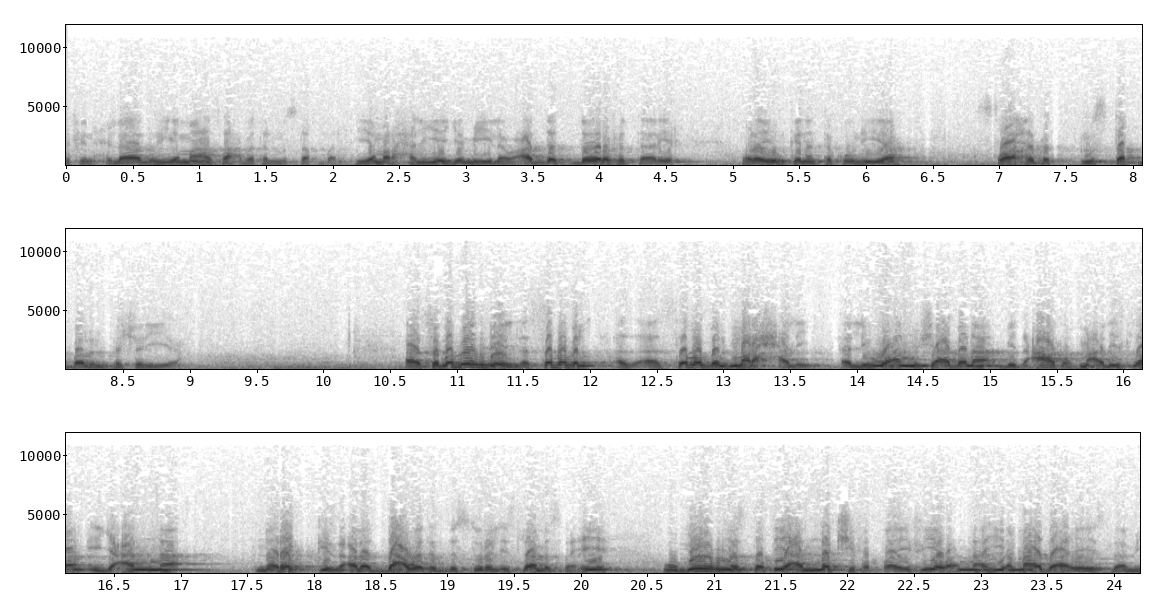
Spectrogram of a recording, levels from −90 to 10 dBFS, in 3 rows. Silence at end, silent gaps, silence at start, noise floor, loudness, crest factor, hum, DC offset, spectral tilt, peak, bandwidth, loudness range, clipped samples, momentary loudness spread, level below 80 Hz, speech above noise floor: 0 s; none; 0 s; -40 dBFS; -16 LUFS; 12 dB; none; under 0.1%; -9.5 dB/octave; -4 dBFS; 5.4 kHz; 6 LU; under 0.1%; 14 LU; -40 dBFS; 24 dB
